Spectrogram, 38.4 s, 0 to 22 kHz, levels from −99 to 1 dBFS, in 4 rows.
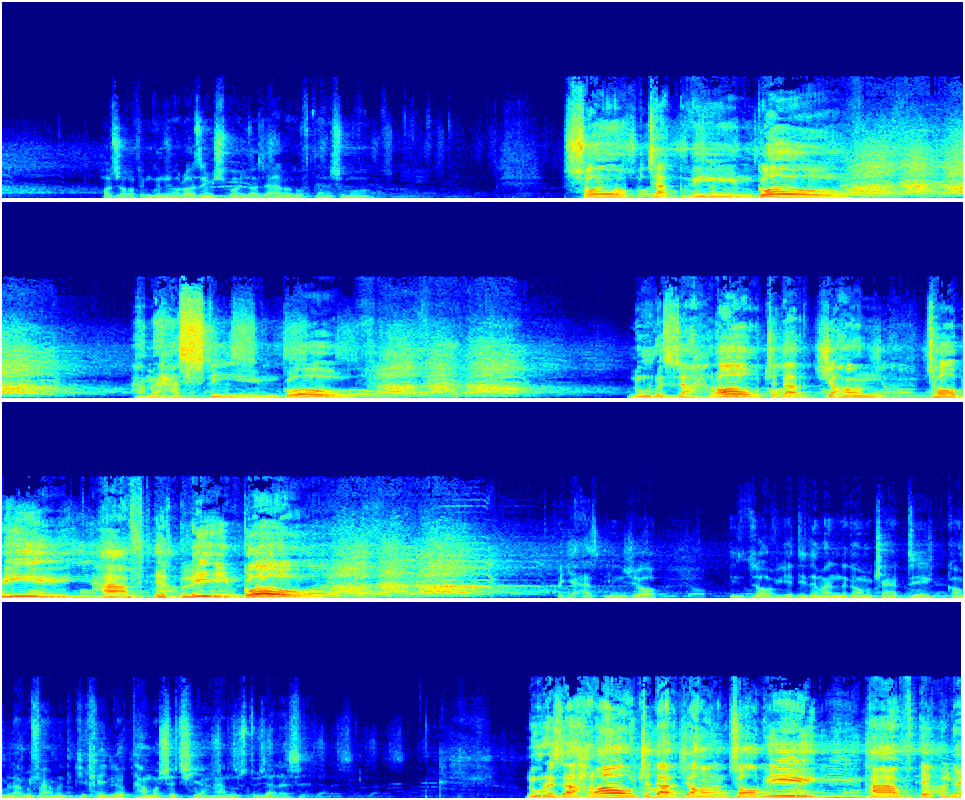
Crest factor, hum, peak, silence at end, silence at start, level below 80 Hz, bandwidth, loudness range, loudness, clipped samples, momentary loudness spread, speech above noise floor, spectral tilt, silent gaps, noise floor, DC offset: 22 dB; none; -4 dBFS; 0 s; 1.05 s; -68 dBFS; 13.5 kHz; 23 LU; -23 LUFS; under 0.1%; 25 LU; 49 dB; -3.5 dB/octave; none; -74 dBFS; under 0.1%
